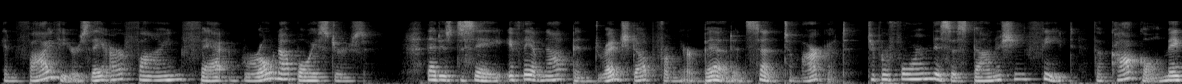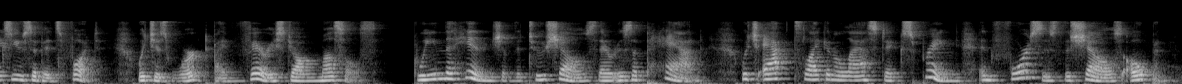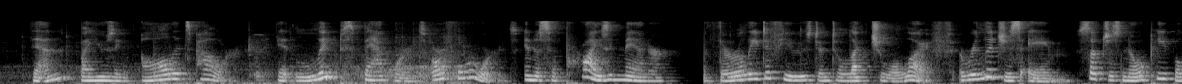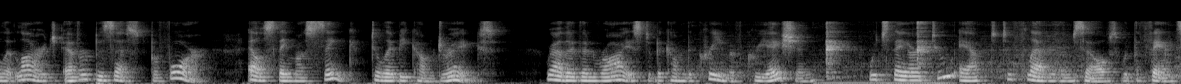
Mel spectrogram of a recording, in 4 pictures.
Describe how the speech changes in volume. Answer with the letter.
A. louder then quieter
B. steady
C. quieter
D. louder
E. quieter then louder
B.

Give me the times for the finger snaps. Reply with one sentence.
You can hear the finger snaps from 43.5 to 45.0 s.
